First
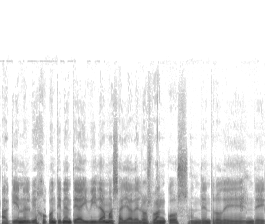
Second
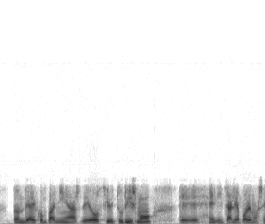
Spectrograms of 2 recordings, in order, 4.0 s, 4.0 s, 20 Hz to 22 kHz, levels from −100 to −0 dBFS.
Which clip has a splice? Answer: second; 1 cut; at 2.7 s

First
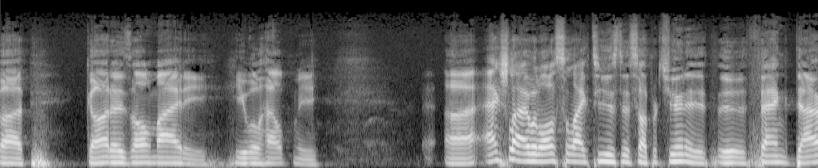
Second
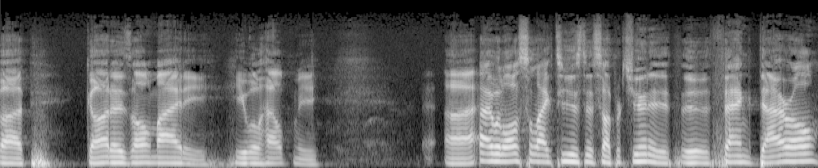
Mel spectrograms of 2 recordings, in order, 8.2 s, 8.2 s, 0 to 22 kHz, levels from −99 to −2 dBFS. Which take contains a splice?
second; 1 cut; at 4.8 s

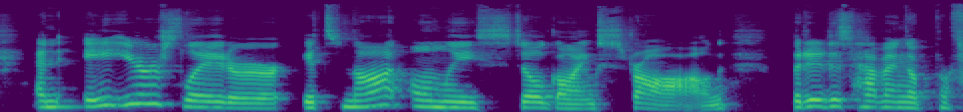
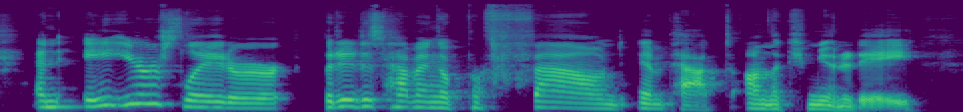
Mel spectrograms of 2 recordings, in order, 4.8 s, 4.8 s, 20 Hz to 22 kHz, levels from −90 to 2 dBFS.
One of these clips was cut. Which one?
second; 1 cut; at 1.5 s

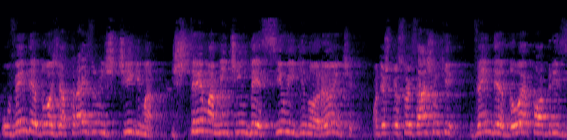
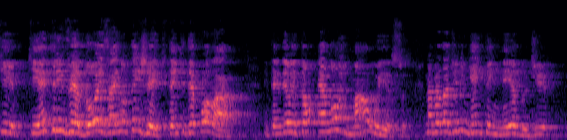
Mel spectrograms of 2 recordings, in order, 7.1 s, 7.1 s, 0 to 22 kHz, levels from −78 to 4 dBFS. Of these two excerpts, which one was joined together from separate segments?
second; 1 cut; at 5.3 s

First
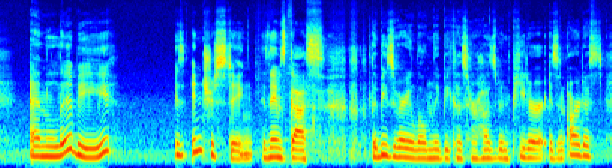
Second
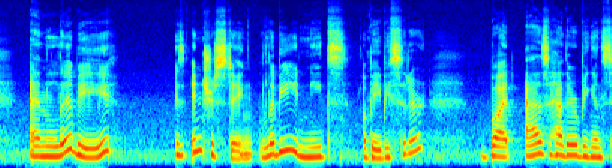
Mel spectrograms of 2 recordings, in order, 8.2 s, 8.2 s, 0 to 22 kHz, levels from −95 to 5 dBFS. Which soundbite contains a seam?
first; 2 cuts; at 3.4 s, 4.9 s

